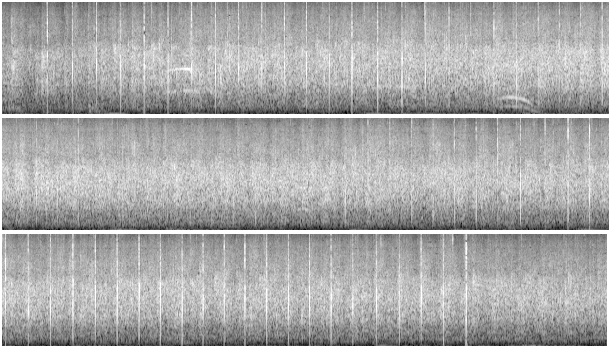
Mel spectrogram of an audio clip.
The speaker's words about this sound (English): What an extraordinary group. Let's give them all a big round of applause one more time.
